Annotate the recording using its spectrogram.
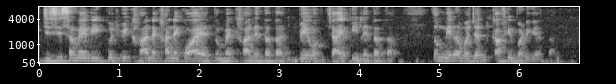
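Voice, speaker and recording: A man speaks with a fairly high pitch, fairly even intonation and a somewhat breathy voice. There is audible room echo. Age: 60s. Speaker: retired bank officer, diet program participant. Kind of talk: personal testimony.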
